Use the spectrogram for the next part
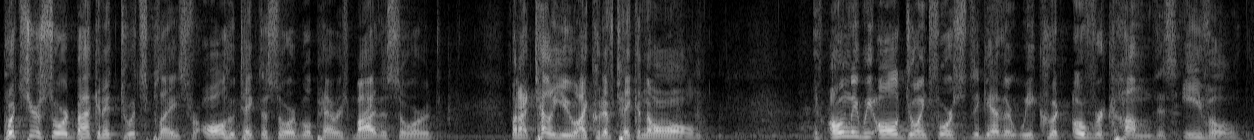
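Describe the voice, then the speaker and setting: A man's voice: on the high side, moderate pace, natural voice. A man playing a cynical, hot-headed militant disciple in a dramatic reading for a church play, argumentative and sardonic. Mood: indignant, defiant.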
